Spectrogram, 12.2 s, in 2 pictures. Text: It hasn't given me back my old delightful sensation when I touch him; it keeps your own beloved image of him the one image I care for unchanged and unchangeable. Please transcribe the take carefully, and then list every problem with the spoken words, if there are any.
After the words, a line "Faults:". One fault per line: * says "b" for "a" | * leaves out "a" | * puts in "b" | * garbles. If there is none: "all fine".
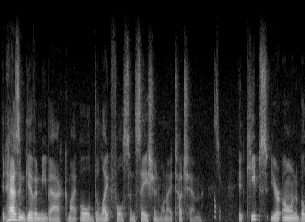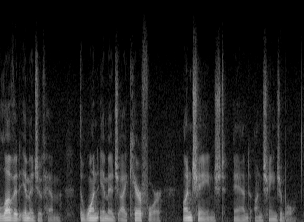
It hasn't given me back my old delightful sensation when I touch him; it keeps your own beloved image of him the one image I care for unchanged and unchangeable.
Faults:
all fine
